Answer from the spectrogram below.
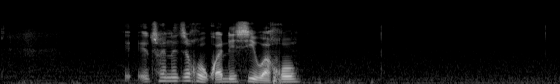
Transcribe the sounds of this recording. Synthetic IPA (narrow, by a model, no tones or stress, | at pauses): ɪt͡sʰwanet͡sɪχʊkwadisiwaχʊ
